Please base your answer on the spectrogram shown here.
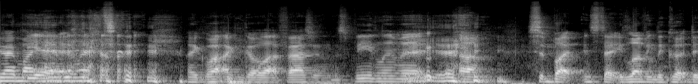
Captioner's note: laughter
